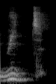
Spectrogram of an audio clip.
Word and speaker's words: huit: So, it's fine to skip the T so that you have just one consonant to pronounce, which is the first letter of the following word. huit mars.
